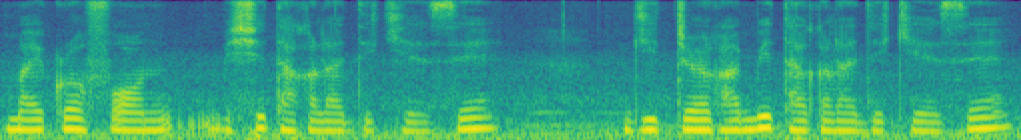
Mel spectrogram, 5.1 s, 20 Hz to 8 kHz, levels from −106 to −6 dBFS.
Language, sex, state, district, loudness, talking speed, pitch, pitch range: Nagamese, female, Nagaland, Dimapur, -16 LUFS, 150 wpm, 165 Hz, 155-175 Hz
